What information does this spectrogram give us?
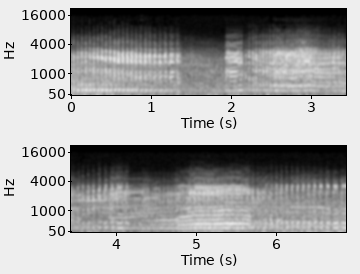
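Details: Macaroni penguins in a colony on Bird Island, South Georgia, with the sea in the distance: several overlapping braying calls, harsh and rich in harmonics, rapidly pulsed, rising and falling in pitch, one after another with brief gaps.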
